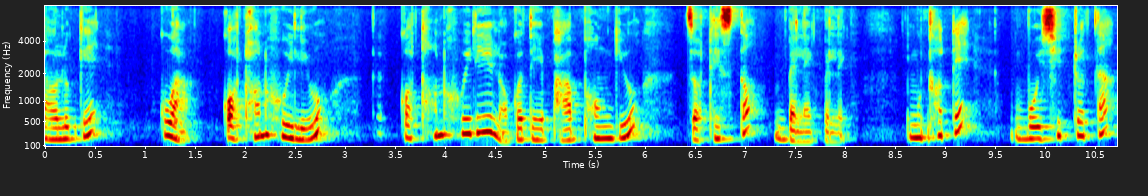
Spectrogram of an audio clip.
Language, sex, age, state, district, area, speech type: Assamese, female, 18-30, Assam, Morigaon, rural, spontaneous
